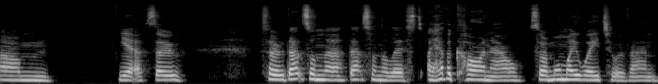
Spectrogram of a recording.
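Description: A woman's medium-pitched, dark, mellow voice in a British accent, monotone and flat at a moderate pace, dry and close with no echo on a very clean recording with a silent background. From UK. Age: 30s. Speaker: wildlife documentary producer and director. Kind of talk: casual interview chat.

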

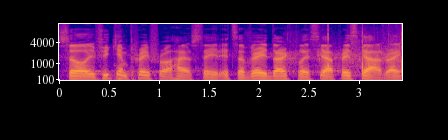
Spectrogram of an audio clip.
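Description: Talking at a very fast pace, a man with a Costa Rican accent holds a medium pitch and fairly even intonation. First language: Spanish. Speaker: campus pastor. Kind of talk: sermon. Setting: church. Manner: halting.

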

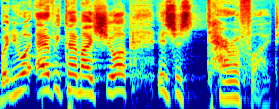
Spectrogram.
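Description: Ordinary pitch variation and a fairly quick pace from a male speaker. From rural Korea, then Virginia (US). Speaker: pastor. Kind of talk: sermon. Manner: fillers and repetitions, conversational.

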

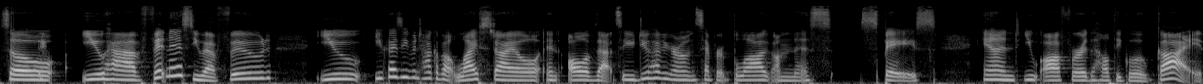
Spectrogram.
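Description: On a very clean recording with a silent background, a woman speaks fairly slowly in an ordinary speaking voice, her fairly high pitch carried by lively intonation. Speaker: podcast host. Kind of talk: casual interview chat.

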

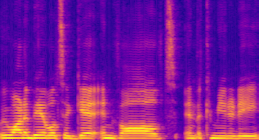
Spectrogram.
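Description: A woman with an American accent speaks at a medium pitch. Her intonation is monotone and flat. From New York. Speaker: physical therapist and practice manager. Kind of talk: casual chat.

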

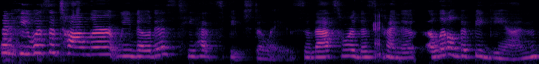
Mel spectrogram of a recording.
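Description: A woman with an American accent uses a raised, projected voice at a high pitch, with hardly any pauses. Her pitch swings are very wide, and her loudness swings a lot. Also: moderate pace. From Indiana, US Midwest. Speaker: homeschooling mother. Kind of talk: interview.

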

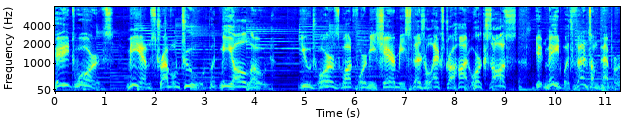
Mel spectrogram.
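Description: A man speaks in a put-on character voice at a fairly slow pace. Clear music plays in the background. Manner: broken, gruff speech.

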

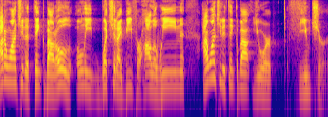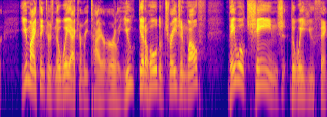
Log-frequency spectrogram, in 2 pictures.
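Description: With a plain, everyday voice and an American accent, a man speaks at a moderate pace with a fairly high pitch and lively intonation on a very clean recording with a silent background. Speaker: radio host. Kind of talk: radio talk show, casual chat. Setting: studio.

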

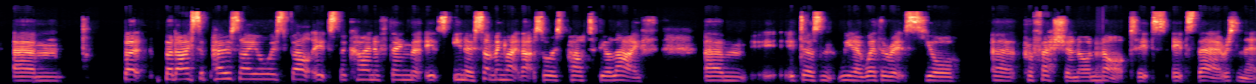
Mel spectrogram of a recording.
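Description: A woman with a fairly high pitch and ordinary pitch variation speaks at a moderate pace with a northern English accent. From northern England. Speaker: textile artist. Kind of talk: casual interview. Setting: video call. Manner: thoughtful, hesitant with fillers.

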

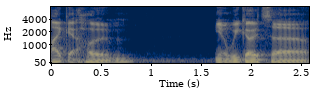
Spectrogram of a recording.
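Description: Speaking with a London accent, a man has a very deep, low pitch. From South London, Tulse Hill. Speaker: church planter. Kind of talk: casual chat.

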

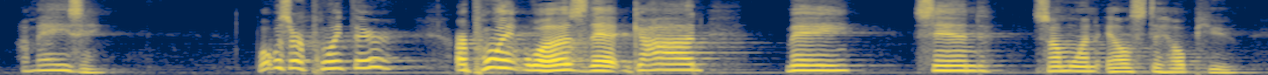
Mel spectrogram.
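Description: Here a man with a Texan accent speaks very slowly at a high pitch, taking long, frequent pauses. His pitch swings very widely. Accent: Texan (US Southern). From Texas. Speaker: pastor. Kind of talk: sermon. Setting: church.

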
